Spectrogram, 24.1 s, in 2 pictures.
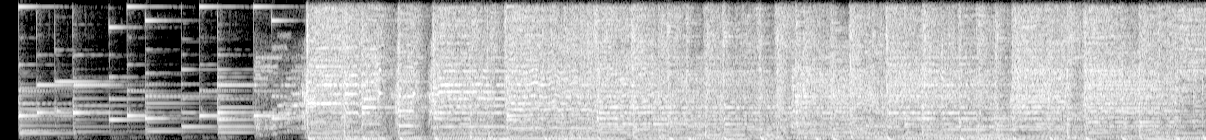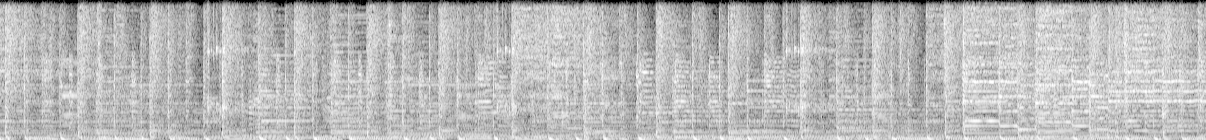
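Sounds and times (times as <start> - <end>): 
instrumental music: 0.2 - 24.1.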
